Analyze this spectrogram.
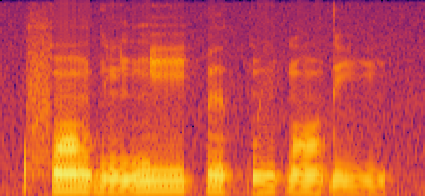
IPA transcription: f ɔ̃˦ ɡ͡b ĩ˨ ɲ iː˦ k͡p ɨ˧ kʷ ĩ˨ ɓ ɔ̃˧ ɗ i˨

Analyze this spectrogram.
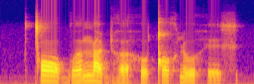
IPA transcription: ǀ ɔ ɡʷ ɐ ŋ a ɖʱ ɐ h o ǃ ɔ x ɳ ʊ h e x

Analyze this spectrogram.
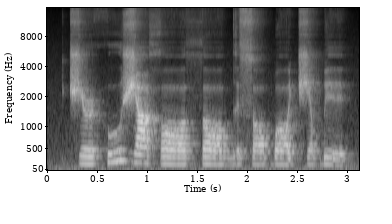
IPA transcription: t͡ʃ ə˞ h u ʒ ɑ x ɔ θ ɔ ɡ ə s ɔ ɓ ɔ t͡ʃ ʌ ɓ ɪ

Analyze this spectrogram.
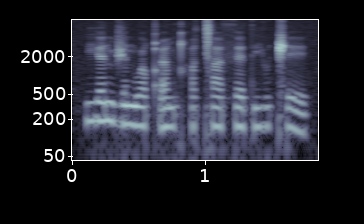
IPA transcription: j ɛ n d͡ʒ ɛ n w u qʼ e n qʰ ʌ ǀ a s ɛ t j ɯ ǁ e

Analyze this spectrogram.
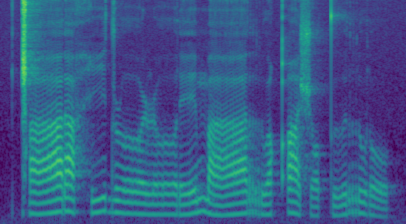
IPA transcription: ǁ aː ɾ a h i d ɹ ɤː ɭ ɤː ɾ e m aː r u qʼ a ʃ ɔ t̪ ɯ r u ɾ o

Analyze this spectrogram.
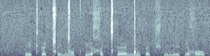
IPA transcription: h e kʰ ɛ ǁ e ŋ͡ǀ o pʰ e χ ɪ ǀʰ ɛ ŋ͡ǃ ɪ p ɛ t͡ʃʰ ɪ l e p e ʁ o

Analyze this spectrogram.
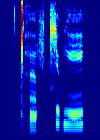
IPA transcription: ǀʰ ɐ̃ f t͡s ɵ ɡ ẽ

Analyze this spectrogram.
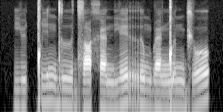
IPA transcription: j y ǃ i n d ɯ d͡z ɑ x æ n j e r ɯ m b æ ŋ͡ǃ ɯ n d͡ʒ o

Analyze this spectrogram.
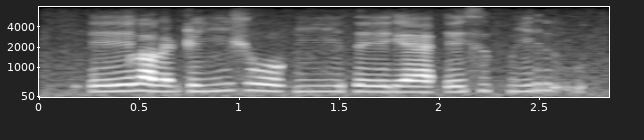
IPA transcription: ʔ eː l ɒ l æ ʈ iː ʒ oː ʔ iː θ eː ɾʲ æː ʔ e xʲ o p i r ṵ

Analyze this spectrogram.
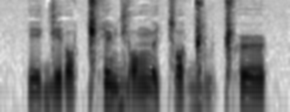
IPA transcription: e˩˧ ɡ e˧˩ ɾ ɔ˩˧ ǁʰ e˥˧ ɳ ɡ j ɔ˧ ŋ œ˩˧ c ɔ˥ ɡ͡ǁ u˧ ǁʰ ə˞˥

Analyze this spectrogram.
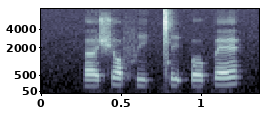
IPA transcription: ɐ ʃ ɔ f i ǀ i ʔ o p ɛ

